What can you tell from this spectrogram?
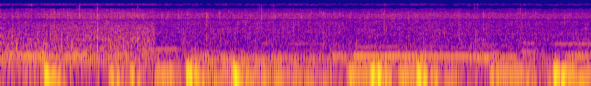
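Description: Broth sizzling in a hot pan of sautéed onions, sun-dried tomatoes and garlic; the hiss eases about a second in. Background music with a beat plays underneath.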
